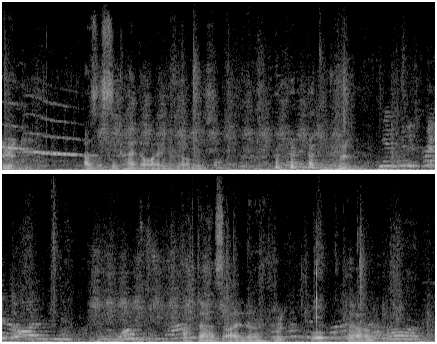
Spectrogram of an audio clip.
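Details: Young man with a strong form of Tourette syndrome, tics imitating zoo animals, includes shouted words: vocal tics (Tourette syndrome).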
